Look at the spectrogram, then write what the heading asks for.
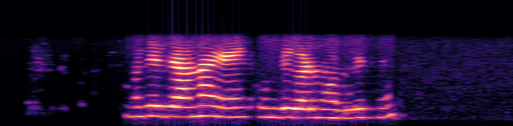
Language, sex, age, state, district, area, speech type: Hindi, female, 45-60, Uttar Pradesh, Azamgarh, rural, conversation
